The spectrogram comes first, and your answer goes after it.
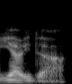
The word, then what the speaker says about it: Yahudah: And Yahudah is how you would have pronounced it properly, Yahudah.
